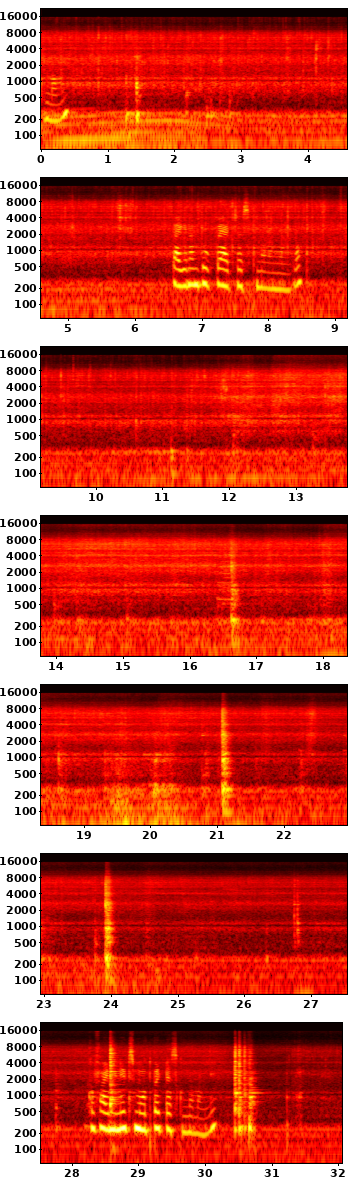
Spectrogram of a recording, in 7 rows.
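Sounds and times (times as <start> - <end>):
chicken sizzling in a pot: 0.0 - 32.0.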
